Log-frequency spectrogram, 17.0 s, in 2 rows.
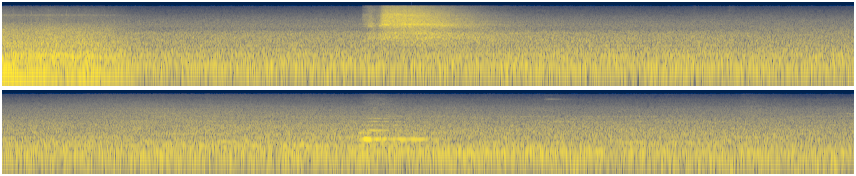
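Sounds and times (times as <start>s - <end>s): train wheels rumbling: 0.0s - 17.0s
short train horn toot: 12.1s - 13.0s.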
